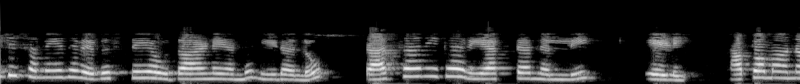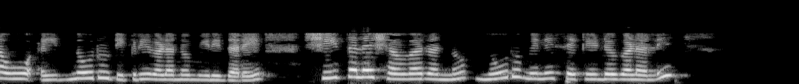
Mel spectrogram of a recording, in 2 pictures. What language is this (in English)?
Kannada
